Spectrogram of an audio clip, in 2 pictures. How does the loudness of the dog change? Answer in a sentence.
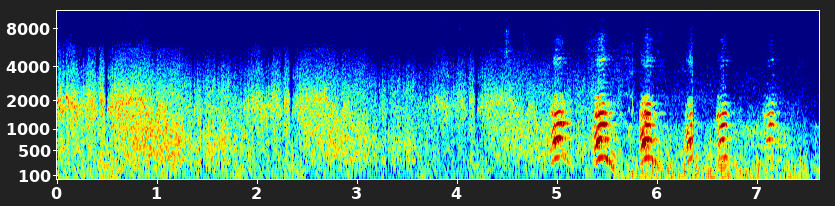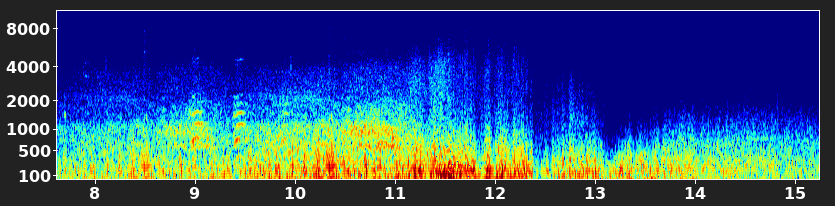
The volume of the dog goes down, then up.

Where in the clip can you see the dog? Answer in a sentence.
The dog can be heard from 3.9 to 10.0 s.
